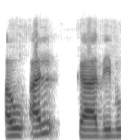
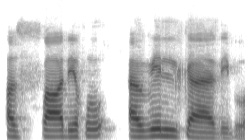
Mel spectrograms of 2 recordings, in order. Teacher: इस वाव साकिन के नीचे जेर देकर आगे मिला दिया है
